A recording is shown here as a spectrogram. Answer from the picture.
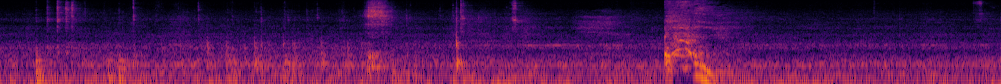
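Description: Small clicks of hands handling the plastic parts of a headlight assembly over a steady low hum. About seven seconds in comes one loud, short throat sound that falls steeply in pitch.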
